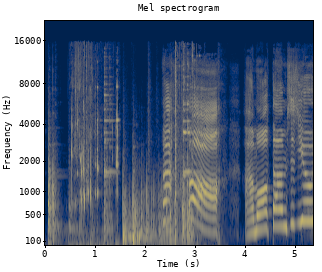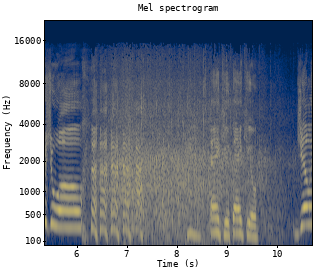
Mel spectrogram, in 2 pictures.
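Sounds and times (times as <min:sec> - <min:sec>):
glass tumbler clinking and knocking: 0:00.0 - 0:03.1
amber liquid poured and splashing into a tumbler: 0:00.5 - 0:01.2
speech: 0:04.2 - 0:07.5, 0:08.2 - 0:09.7, 0:10.4 - 0:10.6
laughter: 0:06.1 - 0:09.8.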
